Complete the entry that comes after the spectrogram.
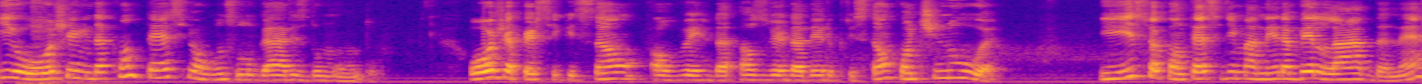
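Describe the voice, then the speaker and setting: A woman speaks at a fairly slow pace and fairly high pitch, with lively intonation. Hers is an ordinary speaking voice. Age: 60s. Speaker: Sunday school teacher. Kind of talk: Bible lesson teaching. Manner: conversational, frequent self-corrections.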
